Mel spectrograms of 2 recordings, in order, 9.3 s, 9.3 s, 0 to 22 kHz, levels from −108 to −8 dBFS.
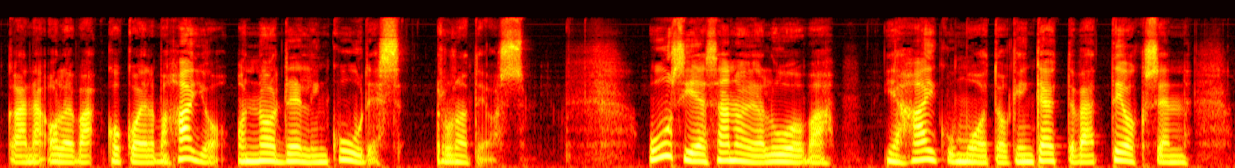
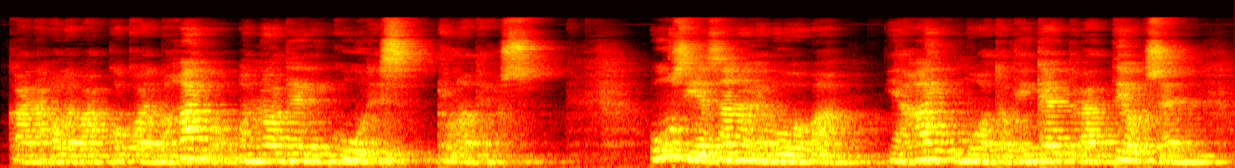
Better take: first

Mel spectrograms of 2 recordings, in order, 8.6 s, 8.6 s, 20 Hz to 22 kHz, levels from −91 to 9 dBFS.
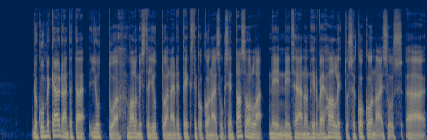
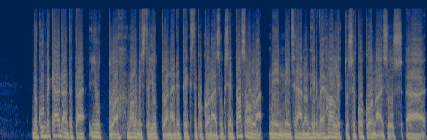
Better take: first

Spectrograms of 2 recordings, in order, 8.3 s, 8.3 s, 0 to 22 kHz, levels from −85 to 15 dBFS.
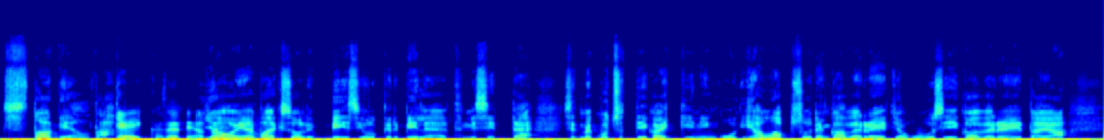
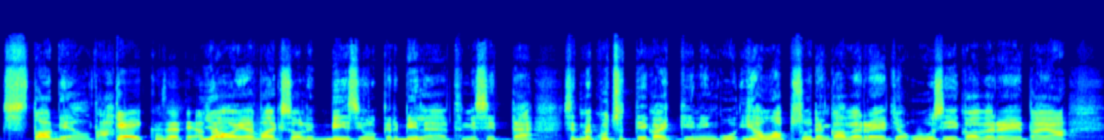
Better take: second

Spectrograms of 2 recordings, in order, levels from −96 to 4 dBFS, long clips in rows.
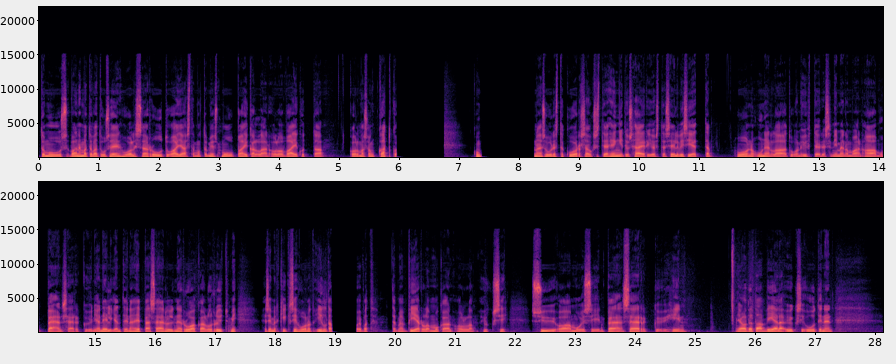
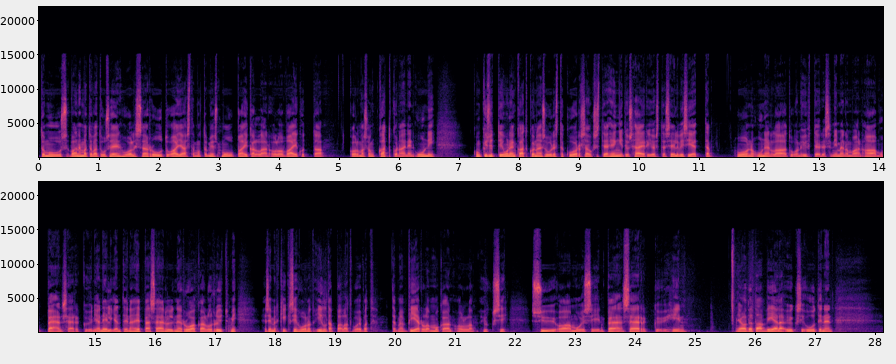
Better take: second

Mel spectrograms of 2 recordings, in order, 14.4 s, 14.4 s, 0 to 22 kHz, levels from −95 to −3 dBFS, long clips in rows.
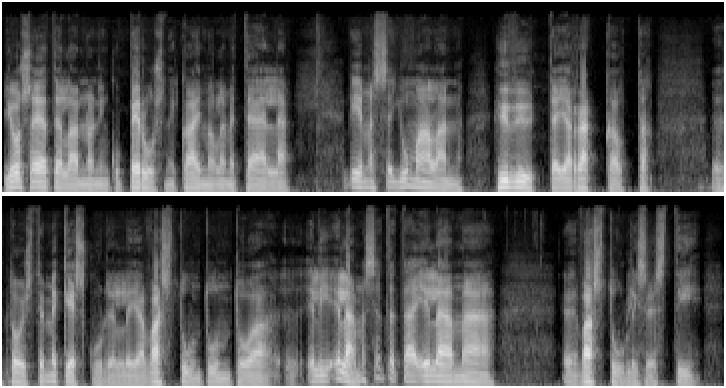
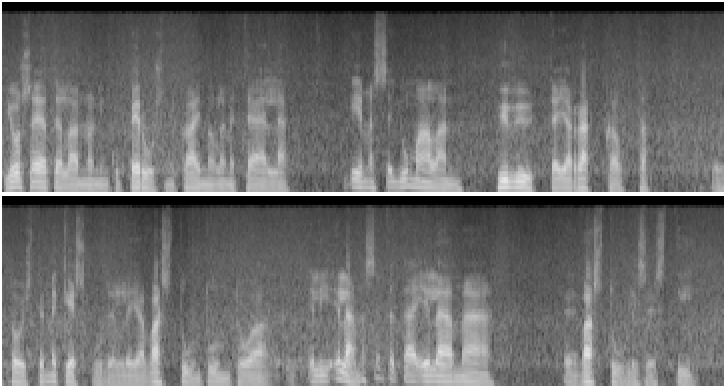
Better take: first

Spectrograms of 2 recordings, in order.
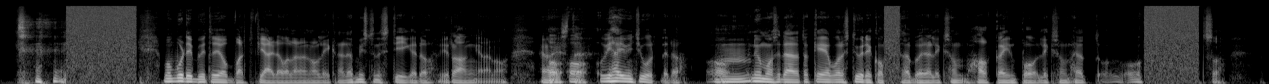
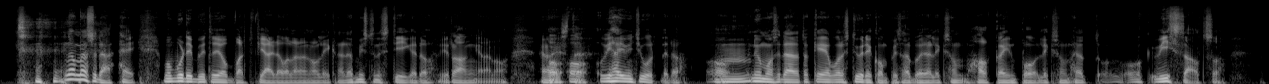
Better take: second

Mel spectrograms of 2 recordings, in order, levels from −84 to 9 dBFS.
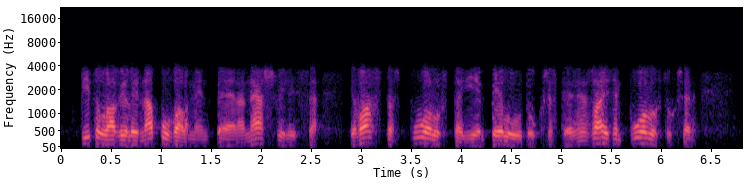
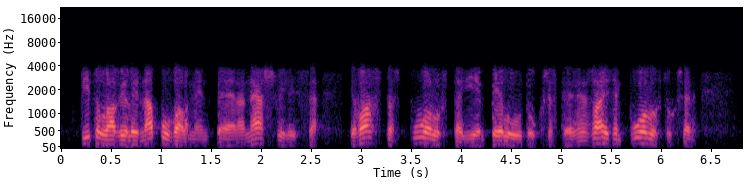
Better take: neither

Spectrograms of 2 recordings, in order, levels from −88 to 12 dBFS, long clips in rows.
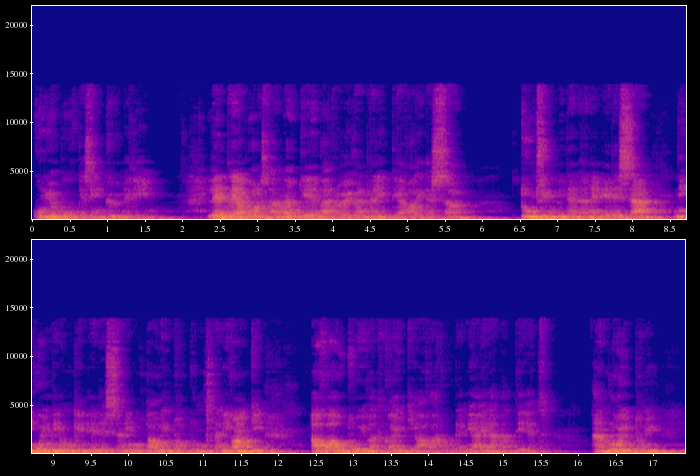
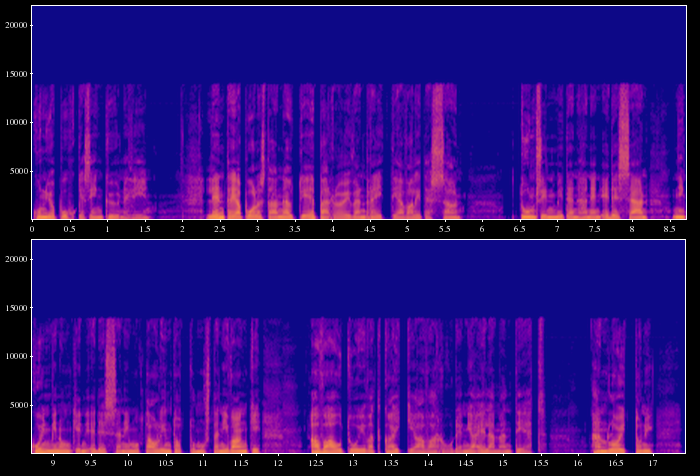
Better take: second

